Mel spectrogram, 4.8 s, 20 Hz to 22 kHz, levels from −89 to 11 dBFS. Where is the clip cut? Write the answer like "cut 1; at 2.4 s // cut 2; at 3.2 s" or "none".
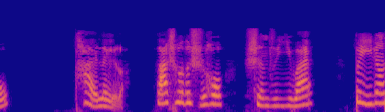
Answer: cut 1; at 1.8 s // cut 2; at 2.9 s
